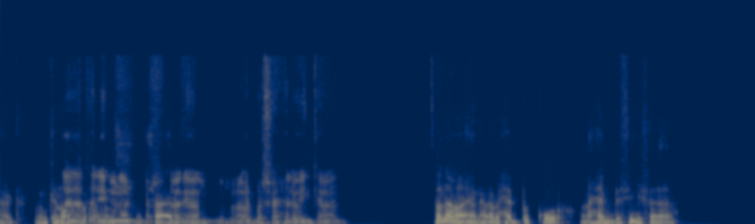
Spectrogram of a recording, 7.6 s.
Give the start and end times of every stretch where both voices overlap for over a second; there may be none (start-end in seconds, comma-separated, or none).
0.6-1.9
